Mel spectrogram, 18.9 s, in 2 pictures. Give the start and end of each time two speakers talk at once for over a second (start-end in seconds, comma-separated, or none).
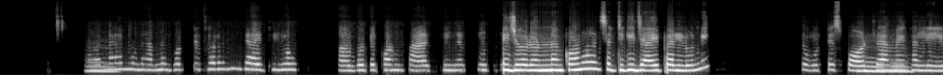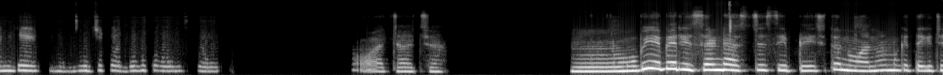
none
